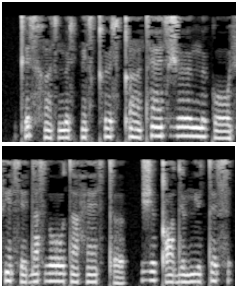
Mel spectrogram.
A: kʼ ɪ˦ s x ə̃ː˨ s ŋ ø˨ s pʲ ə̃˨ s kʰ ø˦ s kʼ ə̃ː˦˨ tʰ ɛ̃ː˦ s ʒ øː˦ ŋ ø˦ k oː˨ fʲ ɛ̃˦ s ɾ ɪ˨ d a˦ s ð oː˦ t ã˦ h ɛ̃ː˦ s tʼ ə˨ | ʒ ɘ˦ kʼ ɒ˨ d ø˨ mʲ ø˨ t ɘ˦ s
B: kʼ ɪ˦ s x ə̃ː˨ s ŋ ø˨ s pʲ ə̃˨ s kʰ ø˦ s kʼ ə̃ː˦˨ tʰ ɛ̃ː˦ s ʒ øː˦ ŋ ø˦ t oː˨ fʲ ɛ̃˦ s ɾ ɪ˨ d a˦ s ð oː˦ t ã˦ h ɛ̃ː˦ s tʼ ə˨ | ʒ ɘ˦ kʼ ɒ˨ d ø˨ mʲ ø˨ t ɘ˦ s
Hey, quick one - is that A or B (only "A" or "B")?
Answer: A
